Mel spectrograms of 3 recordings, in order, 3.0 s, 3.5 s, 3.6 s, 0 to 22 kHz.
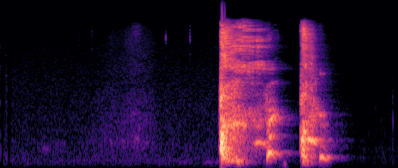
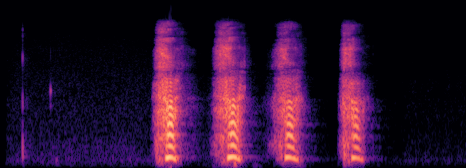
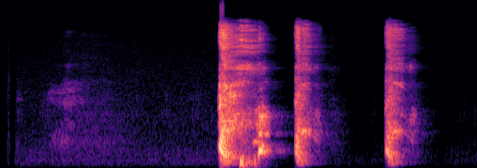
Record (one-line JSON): {"cough_length": "3.0 s", "cough_amplitude": 32768, "cough_signal_mean_std_ratio": 0.26, "exhalation_length": "3.5 s", "exhalation_amplitude": 30466, "exhalation_signal_mean_std_ratio": 0.28, "three_cough_length": "3.6 s", "three_cough_amplitude": 32767, "three_cough_signal_mean_std_ratio": 0.24, "survey_phase": "beta (2021-08-13 to 2022-03-07)", "age": "18-44", "gender": "Female", "wearing_mask": "No", "symptom_none": true, "smoker_status": "Prefer not to say", "respiratory_condition_asthma": false, "respiratory_condition_other": false, "recruitment_source": "REACT", "submission_delay": "1 day", "covid_test_result": "Negative", "covid_test_method": "RT-qPCR", "influenza_a_test_result": "Negative", "influenza_b_test_result": "Negative"}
